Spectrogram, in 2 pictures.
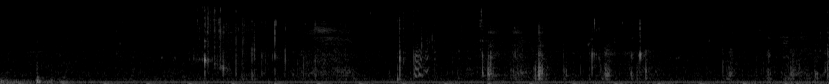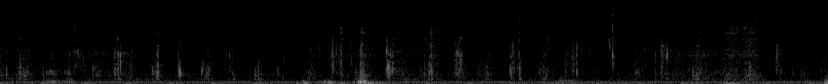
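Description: Close-up crunching and chewing of crispy fried chicken wings: repeated bites crackling through the fried coating.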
